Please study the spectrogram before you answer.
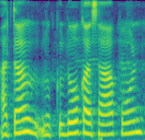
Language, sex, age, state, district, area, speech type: Goan Konkani, female, 18-30, Goa, Canacona, rural, spontaneous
